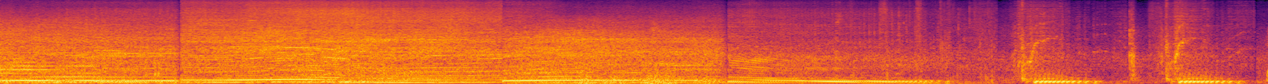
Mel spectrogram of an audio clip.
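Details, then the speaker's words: Old two-stroke engine with spark confirmed, mixed fuel poured straight in: revs hard, then stumbles and dies in ragged bursts, won't idle or start on its own; suspected fuel filter or clogged carburetor passages. Runs on direct fuel but won't idle. "when we pour gas straight in the engine it runs great but it won't idle and we can't start it"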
